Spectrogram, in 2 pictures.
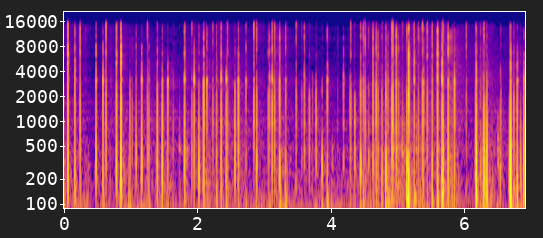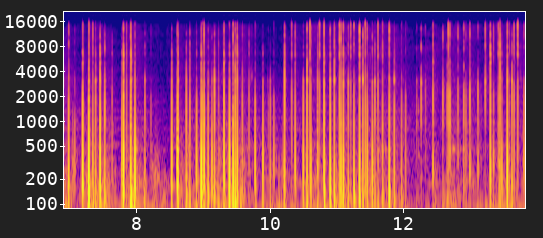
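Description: Long fingernails rapidly tap on a wooden object in ASMR-style tapping. Dense streams of quiet, dry, clicky taps stop almost instantly with no ring, giving a crackling texture across the whole clip.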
